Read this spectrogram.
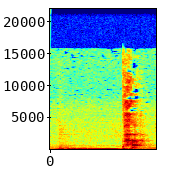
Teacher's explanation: sound like a p like a pa right we're going to close the lips here the air is coming up through the vocal tract and it gets stopped and then air pressure builds up until it explodes out in a puh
